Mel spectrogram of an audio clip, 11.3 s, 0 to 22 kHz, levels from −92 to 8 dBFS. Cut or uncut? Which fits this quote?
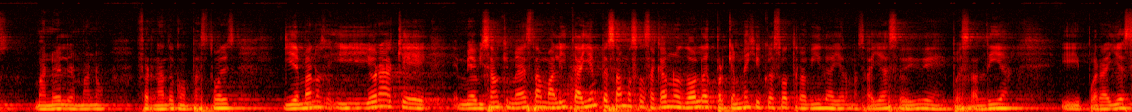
uncut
